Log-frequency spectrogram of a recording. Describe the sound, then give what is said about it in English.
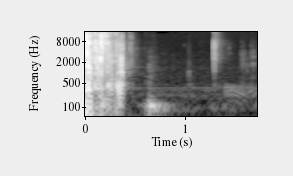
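A plastic water bottle is crushed to symbolize closing a vault: a loud, crackling burst lasting about half a second, then a soft dull thump, a single sharp crack and a few faint ticks. No voices. “I have this here water bottle.”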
